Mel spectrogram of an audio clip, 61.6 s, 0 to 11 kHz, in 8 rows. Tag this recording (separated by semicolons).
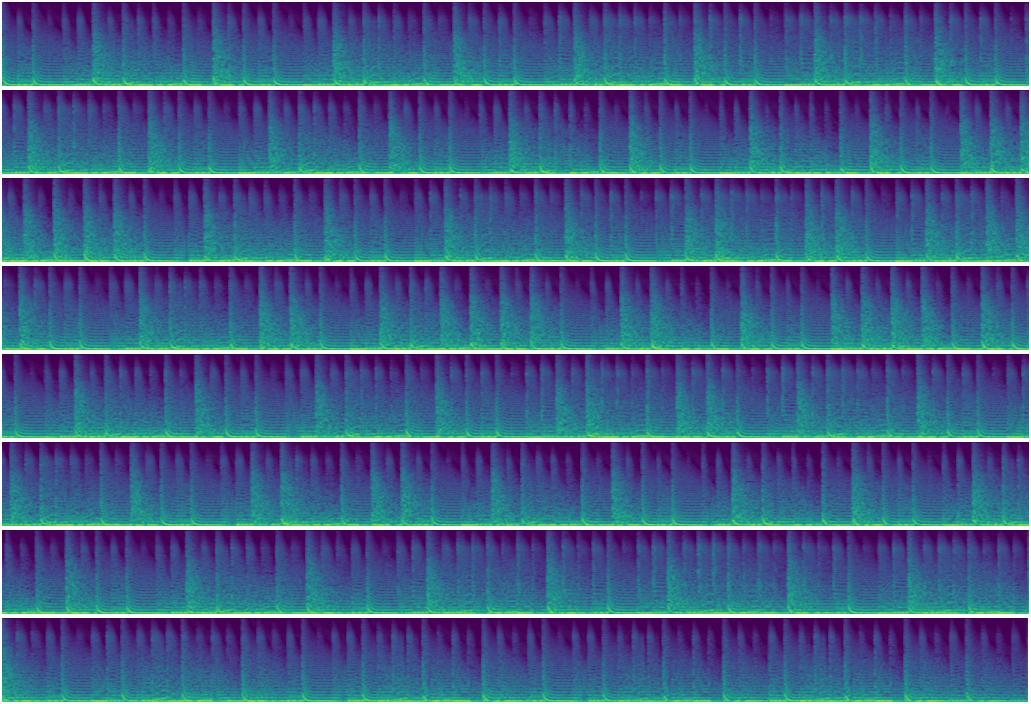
303; bass; drum; drumloop; loop; sequence; tekno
